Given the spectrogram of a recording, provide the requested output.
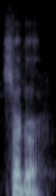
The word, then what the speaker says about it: Sardor: You were the blue fish, Sardor.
